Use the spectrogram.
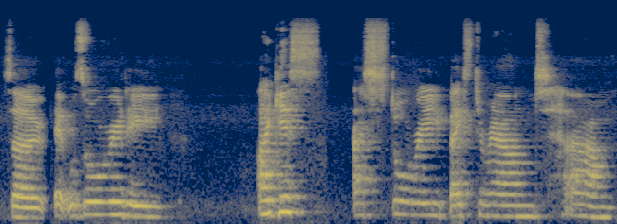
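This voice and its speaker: A woman's voice: medium pitch, fairly even intonation, takes it slowly, fairly bright tone, echoey room, poor audio. A woman in her forties with a New Zealand accent, a guest talking casually and reflectively over a remote call, often restarting her thoughts. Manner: reflective, loose and searching, frequent restarts. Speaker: guest, brand founder. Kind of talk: casual conversational interview. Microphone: remote video call.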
